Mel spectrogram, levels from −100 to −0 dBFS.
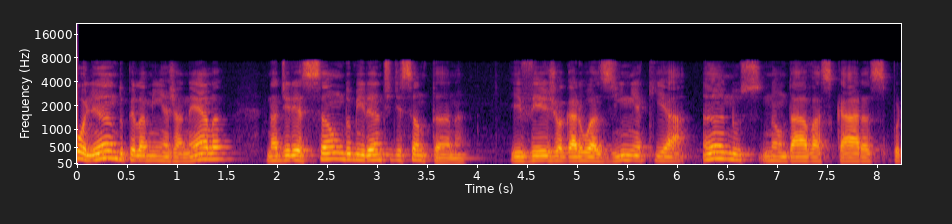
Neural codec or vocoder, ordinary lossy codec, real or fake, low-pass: none; none; real; 7.2 kHz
